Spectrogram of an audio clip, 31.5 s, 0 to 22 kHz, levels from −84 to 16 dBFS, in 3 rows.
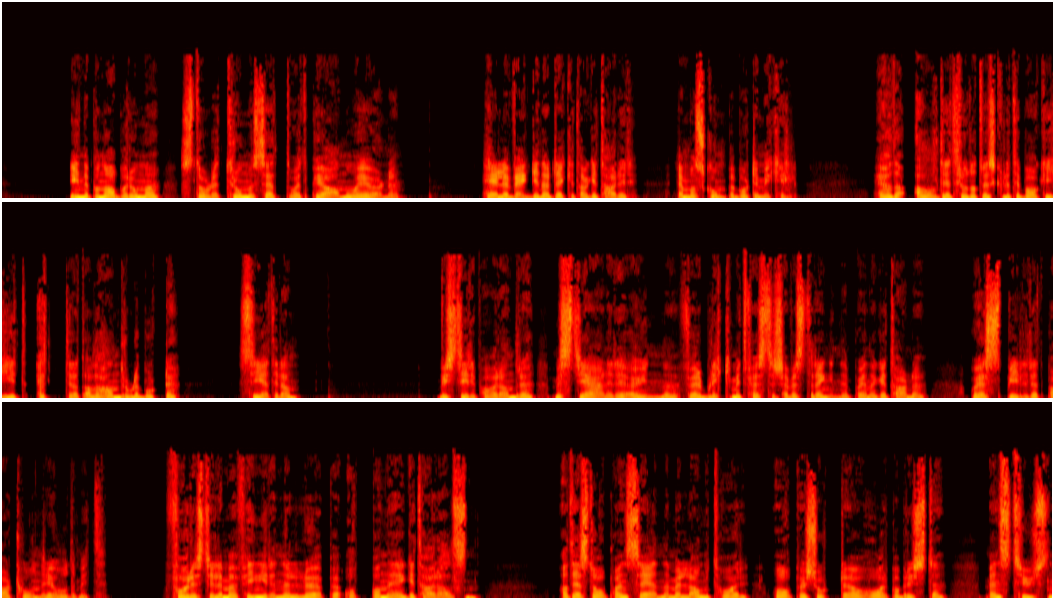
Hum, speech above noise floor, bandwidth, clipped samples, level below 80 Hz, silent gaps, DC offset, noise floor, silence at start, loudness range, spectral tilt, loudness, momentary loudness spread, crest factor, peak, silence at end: none; 59 dB; 16.5 kHz; under 0.1%; -62 dBFS; none; under 0.1%; -84 dBFS; 0.7 s; 4 LU; -4.5 dB/octave; -26 LUFS; 9 LU; 18 dB; -8 dBFS; 0 s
